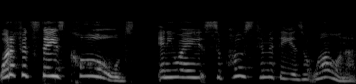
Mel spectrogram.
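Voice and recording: At a moderate pace, a woman does a put-on character voice at an extremely high pitch, fairly bright in tone with big pitch swings.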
